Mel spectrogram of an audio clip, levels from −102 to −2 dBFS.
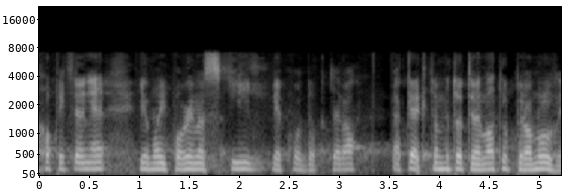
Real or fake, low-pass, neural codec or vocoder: fake; 7.2 kHz; codec, 16 kHz, 1 kbps, FreqCodec, larger model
